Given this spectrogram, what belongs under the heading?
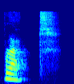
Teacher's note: Pronounced with a final t sound, not the d or ed that is found in other past tense forms.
